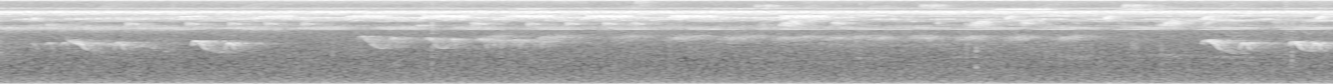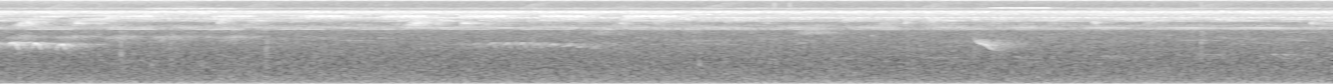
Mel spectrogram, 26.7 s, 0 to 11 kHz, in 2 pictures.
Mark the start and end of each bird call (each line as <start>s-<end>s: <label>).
0.1s-5.7s: Buff-throated Woodcreeper (Xiphorhynchus guttatus)
9.1s-13.3s: unidentified bird
11.8s-19.5s: Buff-throated Woodcreeper (Xiphorhynchus guttatus)
22.9s-23.6s: Buff-throated Woodcreeper (Xiphorhynchus guttatus)
24.1s-26.5s: Collared Forest-Falcon (Micrastur semitorquatus)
